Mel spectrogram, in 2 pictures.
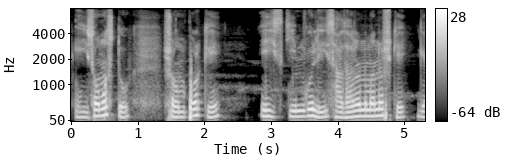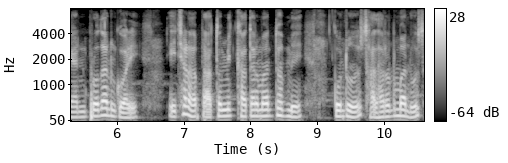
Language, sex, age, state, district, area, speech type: Bengali, male, 18-30, West Bengal, Hooghly, urban, spontaneous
